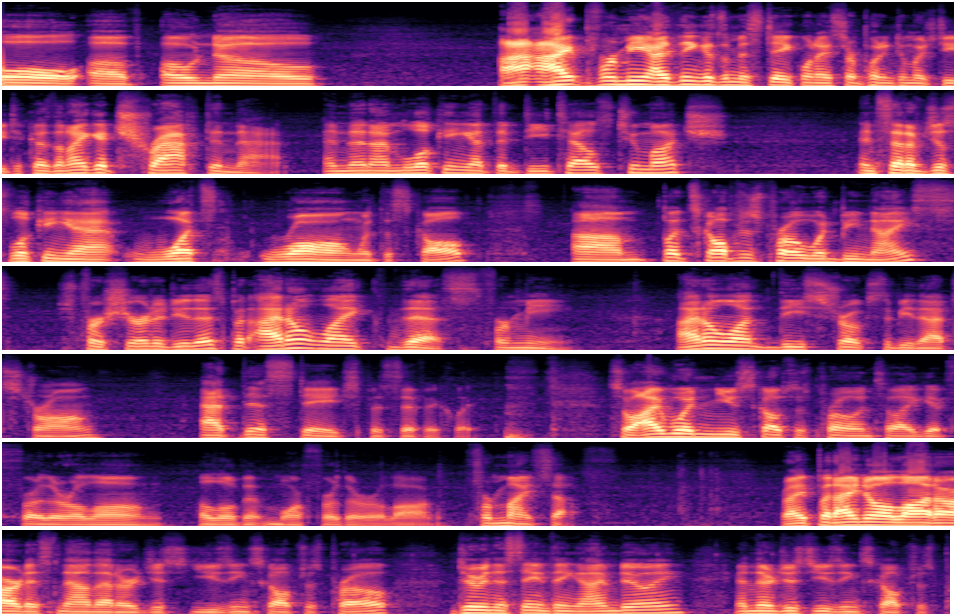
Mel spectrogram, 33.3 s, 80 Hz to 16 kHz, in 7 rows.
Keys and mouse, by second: 9.9 right click, 10.6 s, 10.7 click, 11.2 alt+right click, 12.8 click, 13.2 ctrl+right click, 13.8 s, 13.9 click, 16.6 ctrl+right click, 18.0 click, 18.4-21.7 shift+drag, 18.7 typing, 25.7 ctrl+right click, 26.0-27.0 typing, 28.0 alt+click, 32.8-33.3 shift+drag.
